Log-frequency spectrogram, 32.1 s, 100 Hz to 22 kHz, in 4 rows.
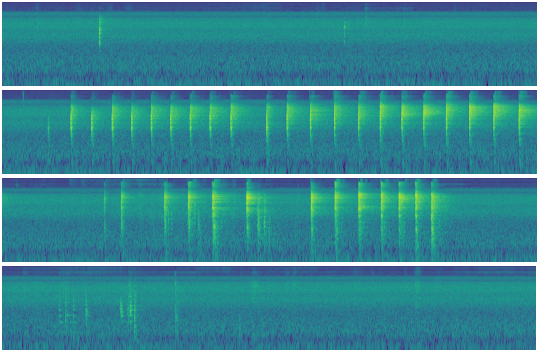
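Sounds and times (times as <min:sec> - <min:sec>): rapid sharp knocks: 0:09.0 - 0:16.1, 0:17.6 - 0:22.8, 0:24.9 - 0:26.8.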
